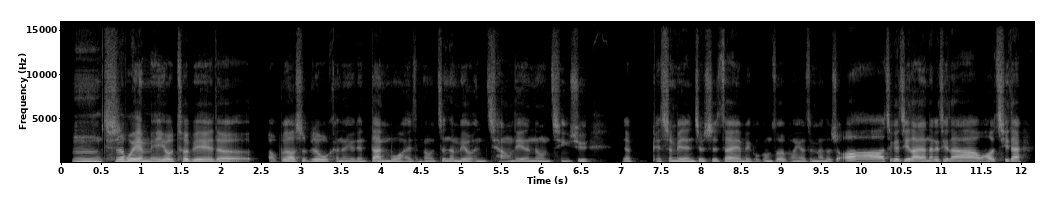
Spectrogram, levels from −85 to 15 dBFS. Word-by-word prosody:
嗯， 160 0 +2
其 - - -11
实 215 +1 +4
我 170 -7 +7
也 120 -6 +8
没 100 +3 +2
有 135 - +5
特 150 +7 +2
别 105 -5 +3
的 105 0 -1 0.2
呃， 120 - -9
不 115 +4 -9
知 - - +2
道 145 - +5
是 145 +1 -4
不 140 - -9
是 140 - +1
我 100 -5 +2
可 110 +3 -9
能 105 -1 -4
有 105 - -5
点 105 -2 -5
淡 125 +2 +2
漠 110 -2 -1
还 100 - -8
是 100 - -6
怎 155 - -13
么 - - -9
样， 100 - -6
我 - - -8
真 155 +11 -6
的 155 - -2
没 110 -2 0
有 105 -2 -1
很 95 -1 -6
强 95 0 -8
烈 115 0 -3
的 100 - -3
那 110 - -3
种 95 -2 -4
情 95 -1 -8
绪， 100 +1 -6 0.4
呃 - - -6 0.2
陪 - - -12
身 115 +2 -2
边 115 - +2
的 105 - +3
人。 100 - +1
就 110 - -2
是 110 0 -3
在 105 -2 +1
美 95 0 -3
国 100 - -14
工 105 0 -6
作 115 +1 -5
的 105 - -2
朋 100 0 -9
友 100 - -4
怎 95 - -11
么 100 -1 -3
样 100 - -5
都 105 - -6
说： 100 - -8
“啊！ 145 -1 +3
这 150 - -8
个 145 - +1
节 120 -4 +1
来 105 0 +5
了， 110 - +3
那 135 - -2
个 135 - -2
节 125 -3 -4
来 120 - +2
了。 - - +4
啊！ 130 0 +3
我 125 - -4
好 125 - 0
期 120 - -3
待。” 120 -1 +2
110 Hz, 390 characters per minute, -26 LUFS, 100-135 Hz, 0.4 s, 也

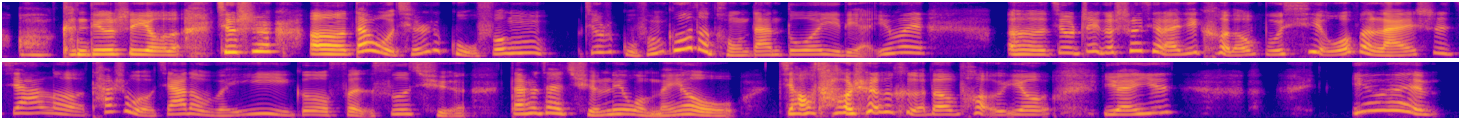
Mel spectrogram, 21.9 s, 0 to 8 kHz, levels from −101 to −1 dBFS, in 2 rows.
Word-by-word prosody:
哦， 195 -1 -9
肯 210 0 +3
定 225 +1 +7
是 230 0 +2
有 200 -2 +6
的。 190 0 -1 0.2
就 330 0 +9
是， 370 +2 +5 0.3
呃， 235 -1 +9
但 385 - +7
我 380 - +1
其 - - -9
实 240 +9 -4
古 - - -7
风 275 +3 -3 0.3
就 320 +1 -7
是 335 - -10
古 - - -10
风 260 +8 -6
歌 410 +4 +2 0.2
的 375 - +2
同 180 -2 -9
担 200 +2 -1
多 220 +1 -3
一 210 -4 -6
点。 160 -3 -9
因 245 +6 -6
为， 300 -2 -4 0.6
呃， 225 -1 +1
就 290 +7 -3
这 370 +7 -3
个 295 - -1
说 410 +4 0
起 400 -3 -2
来 225 -8 +2
你 280 +6 -3
可 320 - -1
能 185 +3 -3
不 215 -1 -5
信， 290 +10 -2
我 425 +5 0
本 315 - +1
来 175 +3 +5
是 270 +3 -9
加 275 +3 -4
了 230 -11 -8
它 350 - -5
是 370 +2 -8
我 475 +6 -5
加 235 +1 +1
的 245 -3 -6
唯 155 -5 -12
一 235 +1 -8
1 - - -17
个 200 0 -7
粉 180 0 -5
丝 240 +1 -7
群。 235 - -9 0.3
但 245 -1 +1
是 280 - -2
在 280 0 -1
群 215 -6 -6
里 240 - -2
我 225 -5 -3
没 165 +1 -7
有 180 -10 -2 0.3
交 255 +2 +3
到 290 0 +4
任 325 +6 +3
何 265 - -5
的 215 +1 0
朋 230 -3 -7
友， 210 +2 -4 0.4
原 220 +1 0
因 310 +5 -7 1.3
因 305 - -4 0.4
为 220 -2 -1
235 Hz, 210 characters per minute, -24 LUFS, 210-295 Hz, 1.3 s, 就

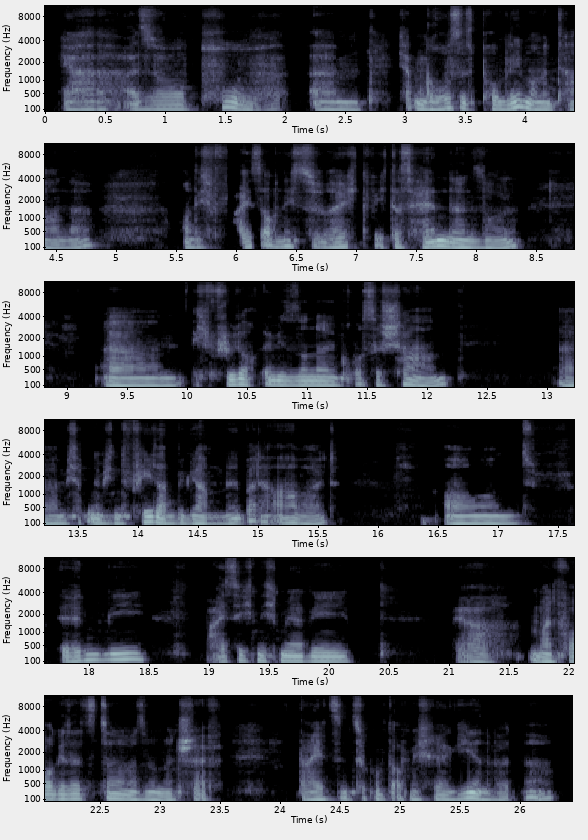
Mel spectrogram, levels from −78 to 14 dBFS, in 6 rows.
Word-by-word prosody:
Ja, 95 +1 -3
also, 100 -1 -2
puh. 125 - 0 0.5
Ähm, 85 -2 -2 0.3
ich - - -11
habe - - -1
'n - - +3
großes 115 +6 +1
Problem 105 +10 +2
momentan, 85 -5 0
ne? 110 +12 -4 0.7
Und 100 -2 -3
ich 95 - -5 0.2
weiß 110 +3 -2
auch - - +2
nicht 120 +2 -1
so 105 - -2
recht, 105 +2 -2
wie - - -5
ich - - -7
das - - -2
händeln 105 -6 +6
soll. 85 +8 -1 0.9
Ähm, 85 -1 +1
ich - - -7
fühle 115 +2 +4
auch 110 - -4
irgendwie 105 -1 +3
so 95 +1 +2
'ne 95 -1 +4
große 115 +3 -5
Scham. 100 +3 +1 0.9
Ähm, 90 -1 -1
ich - - -4
habe - - -6
nämlich 95 -2 +1
'n 95 - +1
Fehler 115 +4 +4
begangen, 85 -2 0
ne, 100 +4 +1
bei 105 - -2
der 130 -3 -3
Arbeit. 100 -3 -2 0.8
Und 90 0 +1 0.4
irgendwie 130 +6 +3 0.5
weiß 100 +1 -5
ich 115 +3 -5
nicht 115 +2 -2
mehr, 105 -2 +4
wie, 100 -1 +3 0.8
ja, 85 -3 -5
mein 90 -3 +2
Vorgesetzter, 105 +4 +2
also, 90 -2 +2
mein 80 -1 0
Chef - - +2 0.6
da 85 - -2
jetzt 90 0 0
in - - -3
Zukunft - - -4
auf - - -2
mich 95 +1 -3
reagieren 95 -1 +3
wird, 80 - -7
ne? 130 -2 -2
100 Hz, 145 wpm, -25 LUFS, 90-110 Hz, 0.9 s, händeln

